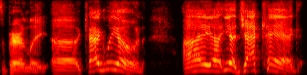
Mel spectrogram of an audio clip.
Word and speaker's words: Caglianone: Jac Caglianone, who's just been tearing it up this year across AA and AAA.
